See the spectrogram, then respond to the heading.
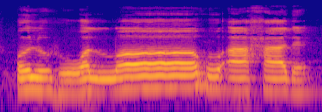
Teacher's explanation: এই দাল 2 পেশ 2 জায়গায় আমরা দালটাকে সাকিন করে ফেলছি, এবং দাল যেহেতু কলকলার হরফ, তাই এখানে আমাদের কলকলায় আদায় করতে হবে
